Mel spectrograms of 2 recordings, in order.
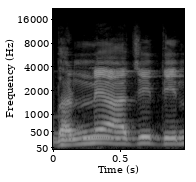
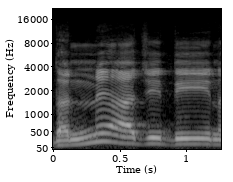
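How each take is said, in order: First: The vowel in 'din' is short. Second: The vowel in 'din' is long. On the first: Today is a blessed day. "आजचा दिवस धन्य" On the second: Today the poor one is blessed. "आजचा गरीब धन्य"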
